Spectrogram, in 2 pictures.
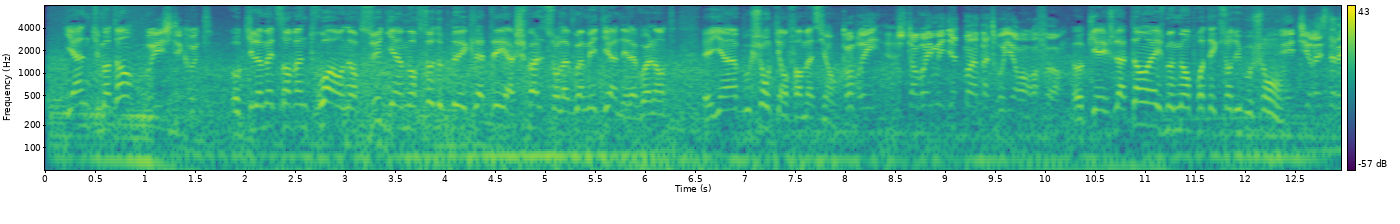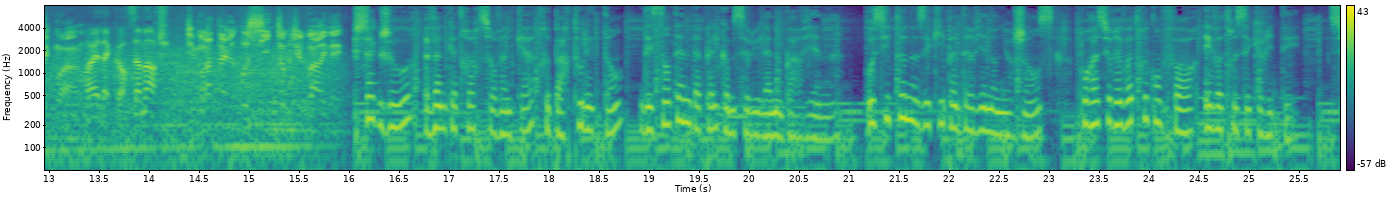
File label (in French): spot radio roulement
